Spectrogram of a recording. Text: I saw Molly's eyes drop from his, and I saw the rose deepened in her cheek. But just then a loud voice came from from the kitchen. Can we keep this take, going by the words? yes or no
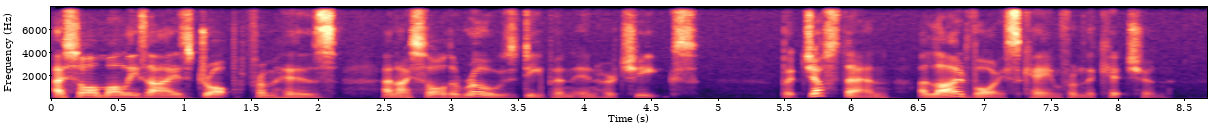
no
